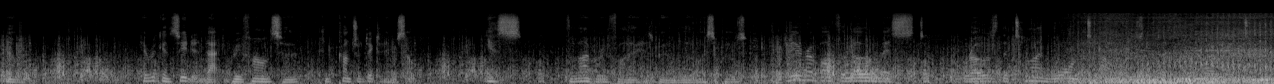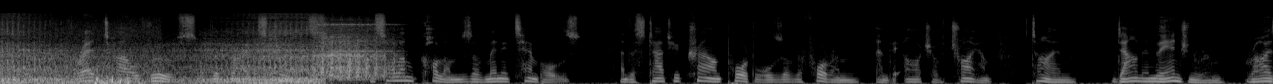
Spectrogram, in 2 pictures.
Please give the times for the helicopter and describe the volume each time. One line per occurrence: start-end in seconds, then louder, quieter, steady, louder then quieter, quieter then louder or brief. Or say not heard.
10.6-16.8 quieter then louder.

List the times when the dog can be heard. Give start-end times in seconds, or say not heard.
not heard.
